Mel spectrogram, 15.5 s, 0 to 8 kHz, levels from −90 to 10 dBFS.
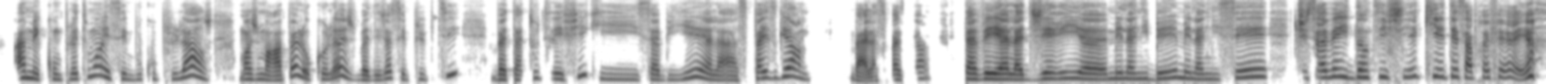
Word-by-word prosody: Ah - - +4
mais 220 -4 0
complètement 195 - -7
et 260 - -1
c'est 200 -4 -9
beaucoup 180 +3 -18
plus 190 +2 -14
large. 260 - 0 0.3
Moi 190 - -1
je 185 - -2
me 180 - -4
rappelle 165 - +1
au - - -3
collège- 195 - -3
bah 165 0 -2
déjà 165 +7 -7
c'est 185 -5 -10
plus 185 +2 -14
petit- 325 - -7 0.3
bah 180 -4 0
tu 175 - -6
as - - -2
toutes 230 +5 -12
les 200 -1 -4
filles 305 - -4
qui 185 - -11
s'habillaient 175 +9 -5
à 195 - +1
la 160 -1 -3
Spice 225 +8 -2
Girl. 280 -4 +1 0.4
Bah - - +1
à - - +6
la 140 - -2
Spice 175 +4 -4
Girl. 210 0 -7 0.4
Tu 200 - +5
avais, 195 0 +7
heu, - - +7
la 180 0 +5
Geri, 205 +5 +2
heu, 190 -2 +3
Mélanie 205 0 -2
B, 210 +6 -2
Mélanie 190 -5 -3
C, 260 +7 0 0.3
tu 235 - +6
savais 250 +4 +5
identifier 255 +2 +1
qui 285 +2 +2
était 270 0 +2
sa 235 -3 +4
préférée, 250 +2 0
hein. 300 - +10
205 Hz, 210 wpm, -21 LUFS, 185-250 Hz, 0.4 s, hein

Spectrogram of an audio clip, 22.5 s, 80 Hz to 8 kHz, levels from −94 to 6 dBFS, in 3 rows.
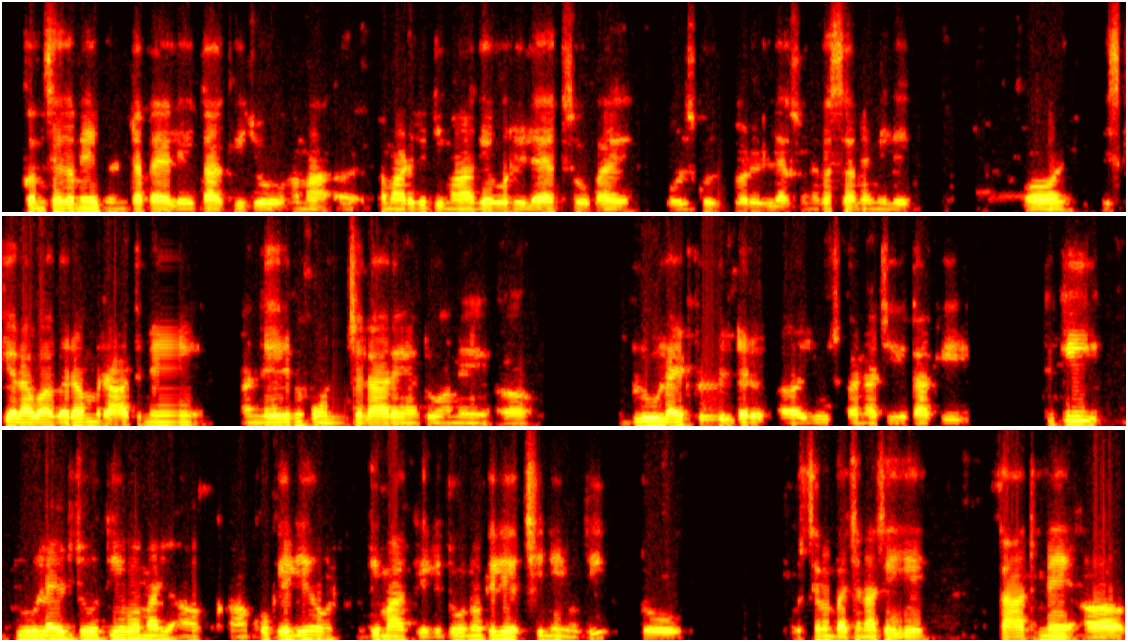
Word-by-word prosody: कम 125 -1 +3
से 135 - +4
कम 130 0 +3
1 130 0 +3
घंटा 120 +1 +1
पहले 110 0 +2
ताकि 115 +2 +1
जो 115 - +1 0.2
हमा 110 -2 -3
अ, - - -7 0.2
हमारे 115 -1 +1
भी 125 - -2
दिमाग 115 -1 -1
है 120 - +4
वो 120 - +2
रिलैक्स 115 +2 0
हो - - -2
जाए 110 0 0 0.3
और - - -5
उसको 475 +1 -6
थोड़ा 470 +2 -6
रिलैक्स 445 - -5
होने - - -17
का - - -2
समय - - -1
मिले 480 - -5 0.9
और 105 -1 +4 0.3
इसके - - -2
अलावा 125 0 +7
अगर 130 +1 +4
हम 130 0 +2
रात 115 +1 +3
में 125 0 -1 0.4
अंधेरे 120 +1 +2
में 135 - -1
फ़ोन 120 -3 0
चला 120 -1 +4
रहे 115 0 +3
हैं, 115 0 -2
तो 115 - -2
हमें 115 -1 -6 0.2
अ, 100 0 -2 0.7
ब्लू 140 +2 +6
लाइट 130 0 +5
फ़िल्टर 120 - +1
अ, - - -1
यूज़ 120 0 -9
करना 110 0 -2
चाहिए 110 +1 -8
ताकि 115 +1 -2 0.5
क्योंकि 150 +4 +2 0.4
ब्लू 145 +1 +2
लाइट 140 0 +5
जो 145 0 +2
होती 140 +1 +1
है 145 - +4
वो 145 - +5
हमारी 135 -1 +3 0.2
आँख 120 - -10
आँखों 120 +3 -4
के 140 - +3
लिए 145 +2 +3
और 140 -2 -1 0.2
दिमाग 125 -2 +2
के - - -3
लिए 120 - -9
दोनों 135 0 +1
के 145 - +1
लिए 145 - +5
अच्छी 140 - -4
नहीं 130 -1 -4
होती। 370 - -8 0.3
तो 465 -1 +1 0.9
उससे 465 - -4
हमें 130 - 0
बचना 120 +1 +2
चाहिए। 120 -1 +1 0.5
साथ 120 -1 +4
में 130 0 +4 0.2
अ 110 - +6
125 Hz, 215 wpm, -16 LUFS, 115-135 Hz, 0.9 s, अलावा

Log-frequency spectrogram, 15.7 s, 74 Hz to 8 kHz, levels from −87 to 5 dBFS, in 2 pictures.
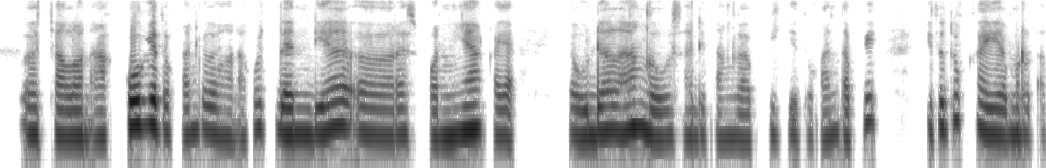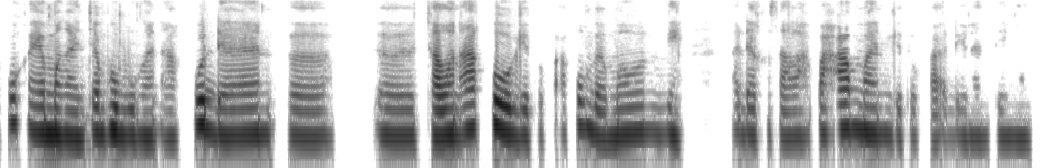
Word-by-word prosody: eee, 195 -1 -4
calon 185 -1 -2
aku 180 +6 +1
gitu 240 -4 +6
kan 190 - -7
tunangan 185 -4 -6
aku, 225 +3 -7
dan 195 -1 +2
dia, 215 +5 +1
eee, 195 -3 -5
responsnya 190 +2 +1
kayak, 185 -2 -7 0.3
“Ya 195 - -11
udahlah 200 +4 +2
nggak 200 -6 +2
usah 185 0 -11
ditanggapi.” 175 0 -11
Gitu 180 - -14
kan. 185 +3 -9
Tapi 180 +9 -8 0.4
itu 215 +1 -4
tuh 280 - -5
kayak 195 -5 -2
menurut 190 -1 -5
aku 260 +7 -3
kayak 205 -5 +4
mengancam 185 +1 +3
hubungan 185 -3 +3
aku 245 +7 +5
dan 190 0 -1
e 190 - -7 0.6
e - - -3 0.3
calon 190 0 +4
aku 225 +2 +5 0.2
gitu, 185 +1 -7
Kak. 195 - -21
Aku - - -8
nggak 185 - -1
mau 190 +2 0
nih 195 -2 -5 0.4
ada 195 -1 -7
kesalahpahaman 195 +2 -2
gitu, 180 -1 -15
Kak 165 +3 -13
dia 185 -1 -12
nantinya. 180 0 -9
190 Hz, 175 wpm, -20 LUFS, 180-200 Hz, 0.6 s, gitu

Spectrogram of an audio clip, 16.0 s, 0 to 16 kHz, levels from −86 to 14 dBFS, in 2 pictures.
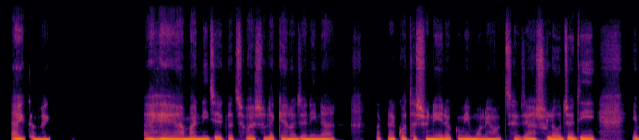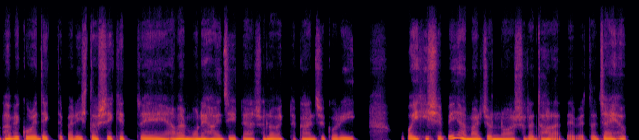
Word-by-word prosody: একদম, 230 - +3 0.2
একদম। 195 -1 0 1.2
হ্যাঁ, 210 +1 +3
আমার 195 +1 +3
নিজের 195 0 -1
কাছেও 195 +3 -8
আসলে 195 -1 -3
কেন 190 -2 0
জানি 180 -1 +1
না, - - +1 0.7
আপনার 185 0 -2
কথা 185 +1 -3
শুনে 185 -2 +4
এরকমই 190 +1 0
মনে 175 0 -1
হচ্ছে 175 +2 -7
যে 185 - -2
আসলেও 185 -2 0
যদি 185 +1 +1 0.6
এভাবে 205 +3 +3
করে 205 -1 +4
দেখতে 195 +2 -3
পারিস, 190 - -1
তো - - +3
সেক্ষেত্রে 195 0 -2 0.4
আমার 205 +2 +5
মনে 195 +2 +6
হয় 185 -1 +4
যে - - -11
এটা 185 - -8
আসলেও 195 +2 0
একটা 195 - -19
কার্যকরী 180 0 -1 0.7
উপায় 210 -2 +1
হিসেবেই 210 +5 0
আমার 185 -1 +5
জন্য 180 -1 +4 0.2
আসলে 185 +1 -4
ধরা 180 +3 -1
দেবে। 215 -1 -8
তো - - -6
যাই 200 0 +3
হোক 215 - -1
195 Hz, 160 wpm, -22 LUFS, 185-205 Hz, 1.2 s, মনে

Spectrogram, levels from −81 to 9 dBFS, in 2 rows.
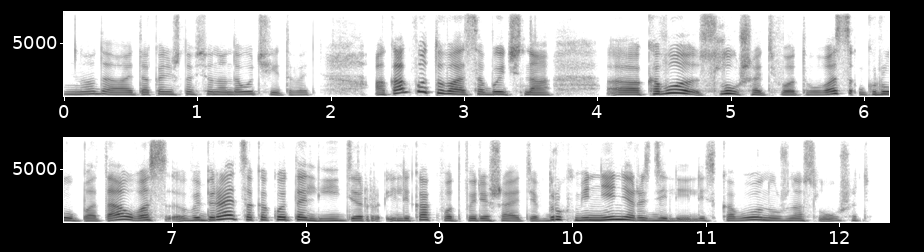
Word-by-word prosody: Ну 210 +2 -5
да, 185 -6 -4
это, 195 +2 -5
конечно, 215 0 -6
всё 205 +3 -8
надо 205 0 -3
учитывать. 170 -6 -7 0.4
А 190 - -4
как 330 +5 +3
вот 420 -6 +2
у 295 - +5
вас 215 -5 +2
обычно, 195 -4 -1 0.4
э, 190 -1 0
кого 275 +1 +6
слушать? 220 - +1
Вот 165 0 -2
у 165 - -8
вас 250 +9 +1
группа, 195 -5 +1
да? 250 - +2
У - - +4
вас, 220 0 0
э, - - -7
выбирается 235 +6 +3
какой-то 240 +1 +3
лидер? 180 -1 -3
Или 190 0 -5
как 240 +4 -1
вот 180 -2 -2
вы 185 - 0
решаете? 170 -3 -4
Вдруг 240 +11 0
мнения 225 +4 +5
разделились, 190 -4 -4
кого 215 +7 -1
нужно 195 -2 -3
слушать? 175 +3 -11
200 Hz, 185 wpm, -22 LUFS, 180-230 Hz, 0.4 s, кого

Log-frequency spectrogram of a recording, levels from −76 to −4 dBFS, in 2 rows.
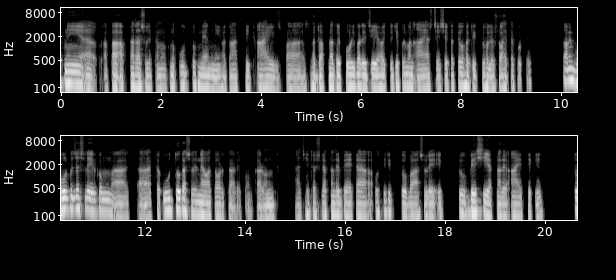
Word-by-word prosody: আপনি 130 0 +4 0.3
আ 105 - +3 0.4
বা 105 - +1 0.2
আপনারা 110 +1 0
আসলে 105 0 -2
তেমন 100 0 -2
কোনো 105 -1 0 0.2
উদ্যোগ 115 0 -2
নেননি। 100 -2 +2
হয়তো 95 +1 -5
আর্থিক 95 +1 -4 0.2
আয় 100 0 +1 0.3
বা 95 -1 -2 0.4
হয়তো 100 -1 +1
আপনাদের 105 0 +2
পরিবারে 110 0 +4
যে 105 - +3
হয়তো 100 0 -1
যে 110 - +1
পরিমাণ 110 -1 +2
আয় 95 +1 0
আসছে 100 -1 -6
সেটাতেও 105 +2 -1
হয়তো 105 -1 +1
একটু 95 - -18
হলেও 100 -1 +2
সহায়তা 100 -1 -1
করবে। - - -10 0.7
তো - - -38
আমি 155 - +5
বলব 140 +1 +7
যে - - +3
আসলে 145 -1 -2
এরকম 130 +1 +1 0.3
আ - - 0 0.4
আ - - -2 0.2
একটা 115 - -5 0.2
উদ্যোগ 135 +1 +5
আসলে 120 -1 -2
নেওয়া 105 -1 +3
দরকার 95 -4 -3
এবং - - -13 0.2
কারণ 85 +1 -1 0.6
আ - - -9
যেহেতু 105 +3 -5
আসলে 105 +1 -9
আপনাদের 110 0 +1
ব্যয়টা 105 0 -1 0.3
অতিরিক্ত 120 +1 -5 0.2
বা 100 - +1
আসলে 105 -1 -1 0.2
একটু 115 +3 -7 0.2
বেশি 120 0 +5
আপনাদের 100 -1 -1 0.2
আয় 100 0 -1
থেকে 100 -1 -4 0.7
তো - - +5
105 Hz, 165 wpm, -22 LUFS, 100-115 Hz, 0.7 s, বলব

